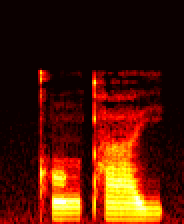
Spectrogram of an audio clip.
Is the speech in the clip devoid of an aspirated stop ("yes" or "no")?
no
